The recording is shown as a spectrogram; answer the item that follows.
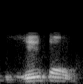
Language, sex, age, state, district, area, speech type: Maithili, male, 45-60, Bihar, Madhubani, rural, conversation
